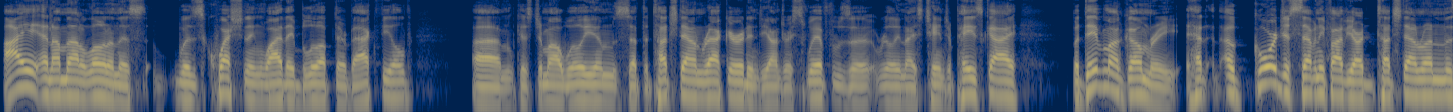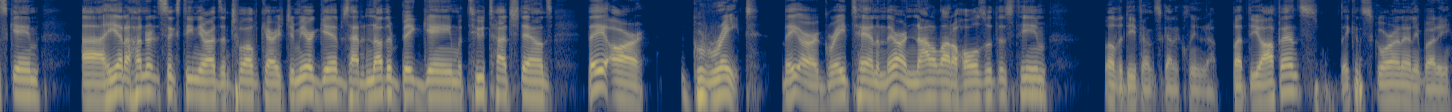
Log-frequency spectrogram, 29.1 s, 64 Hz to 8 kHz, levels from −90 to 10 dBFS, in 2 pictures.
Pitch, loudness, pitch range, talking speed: 120 Hz, -24 LUFS, 105-135 Hz, 205 wpm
